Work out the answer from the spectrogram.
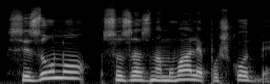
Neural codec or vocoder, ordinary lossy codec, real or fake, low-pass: vocoder, 44.1 kHz, 128 mel bands every 512 samples, BigVGAN v2; none; fake; none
